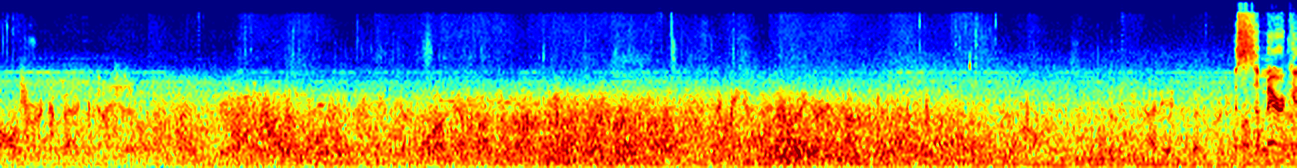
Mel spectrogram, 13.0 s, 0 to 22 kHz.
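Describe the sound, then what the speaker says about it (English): An American Airlines Airbus A321 takes off from LAX, its engines producing a loud, broad, steady roar that swells slightly and holds throughout, with some faint voices underneath. "This is American Airlines 1672 taking off to Dallas Fort Worth on an A321"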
